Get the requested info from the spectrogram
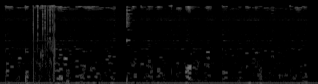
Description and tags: vtech circuit bend018
Produce by overdriving, short circuiting, bending and just messing up a v-tech speak and spell typed unit. Very fun easy to mangle with some really interesting results.
circuit-bending, broken-toy, music, noise, digital, micro, speak-and-spell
